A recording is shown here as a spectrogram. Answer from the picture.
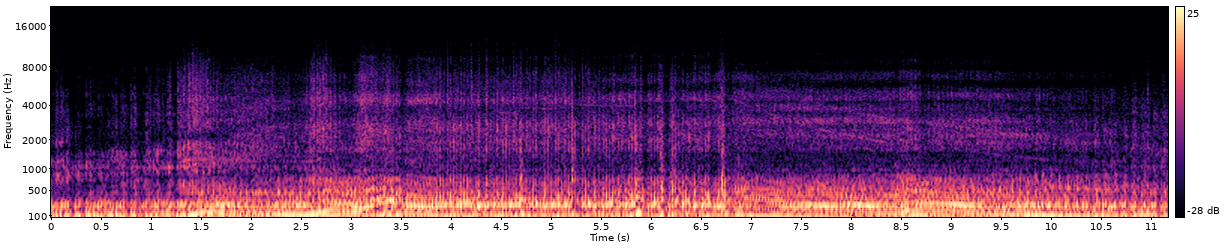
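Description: Pontiac Firebird's engine running hard in a burnout, its revs climbing in two sweeps, one early and one late, over steady tyre and exhaust noise.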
